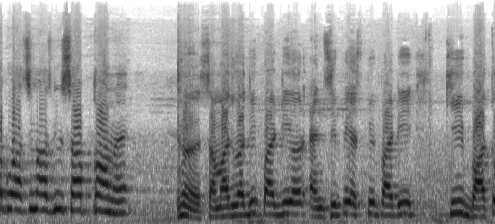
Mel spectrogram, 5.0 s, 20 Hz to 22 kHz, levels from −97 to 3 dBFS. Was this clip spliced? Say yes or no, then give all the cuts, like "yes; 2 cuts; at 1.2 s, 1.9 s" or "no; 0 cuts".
yes; 1 cut; at 1.8 s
